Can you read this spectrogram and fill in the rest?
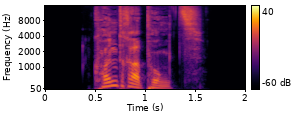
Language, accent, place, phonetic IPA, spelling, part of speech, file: German, Germany, Berlin, [ˈkɔntʁapʊŋkt͡s], Kontrapunkts, noun, De-Kontrapunkts.ogg
- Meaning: genitive of Kontrapunkt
